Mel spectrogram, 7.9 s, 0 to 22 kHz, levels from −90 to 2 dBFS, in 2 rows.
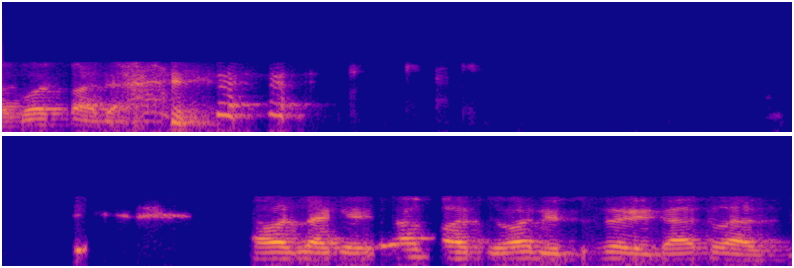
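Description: From the first second the speech has that G.723.1 codec sound, muffled and hoarse, with consonants smeared. The line band runs only from about 150 Hz to 3.7 kHz, and at around 6.3 kbit/s the heavy coding updates its model of the voice too slowly to keep up, so detail just blurs away for the whole clip.

Then at 6.86 s there's VoIP packet loss concealed by the speech codec, running to about 6.98 s. Roughly 60 ms went missing, which fits two 30 ms frames. The decoder filled the gap by carrying its last pitch and filter forward and turning the gain down, so you hear the voice stretch into a buzzy tone or coloured noise that fades. The weakness lingers briefly after real audio comes back.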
